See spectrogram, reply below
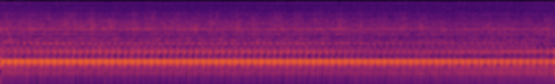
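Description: Steady idle with a regular, quick rattling pulse, about four a second, riding on the low drone; rattle from the outdrive, cause unknown.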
